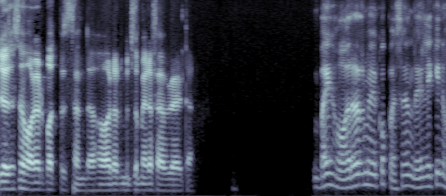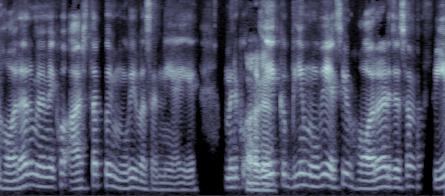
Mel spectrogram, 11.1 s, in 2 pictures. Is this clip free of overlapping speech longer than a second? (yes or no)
yes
